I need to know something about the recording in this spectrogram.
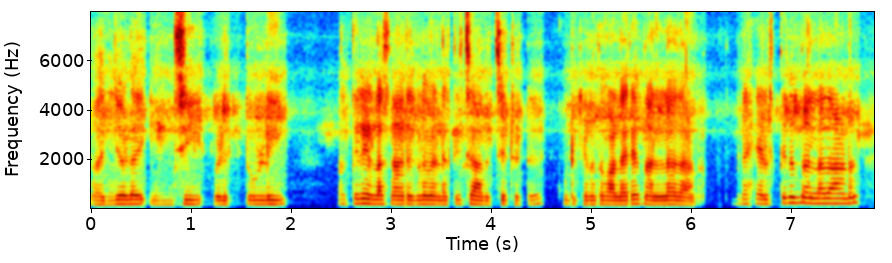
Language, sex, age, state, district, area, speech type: Malayalam, female, 30-45, Kerala, Wayanad, rural, spontaneous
